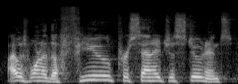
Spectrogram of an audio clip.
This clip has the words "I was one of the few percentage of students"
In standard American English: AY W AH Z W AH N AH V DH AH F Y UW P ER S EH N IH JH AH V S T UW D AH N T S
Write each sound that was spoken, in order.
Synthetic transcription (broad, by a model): AY W AH Z W AH N AH V DH AH F Y UW P ER S EH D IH JH AH V S T UW D N T S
